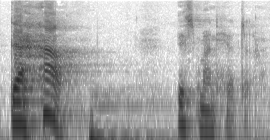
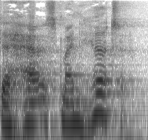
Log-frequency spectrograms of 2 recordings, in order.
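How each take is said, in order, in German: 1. Die Betonung liegt auf dem Wort Herr. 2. Die Betonung liegt auf dem Wort Hirte. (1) "Also es geht um den Herrn" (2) "und es geht um den Hirten"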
